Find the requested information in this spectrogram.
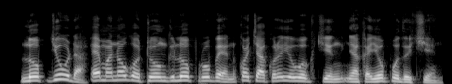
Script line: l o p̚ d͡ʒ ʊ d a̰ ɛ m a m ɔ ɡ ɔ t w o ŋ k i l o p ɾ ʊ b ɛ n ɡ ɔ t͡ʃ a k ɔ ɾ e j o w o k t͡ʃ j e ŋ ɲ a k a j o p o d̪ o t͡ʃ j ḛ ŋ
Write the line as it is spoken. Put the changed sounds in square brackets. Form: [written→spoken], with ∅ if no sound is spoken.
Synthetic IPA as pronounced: l o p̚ d͡ʒ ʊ d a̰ ɛ m a [m→n] ɔ ɡ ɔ t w o ŋ [k→ɡ] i l o p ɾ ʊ b ɛ n [ɡ→k] ɔ t͡ʃ a k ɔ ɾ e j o w o k t͡ʃ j e ŋ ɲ a k a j o p o d̪ o t͡ʃ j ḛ ŋ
